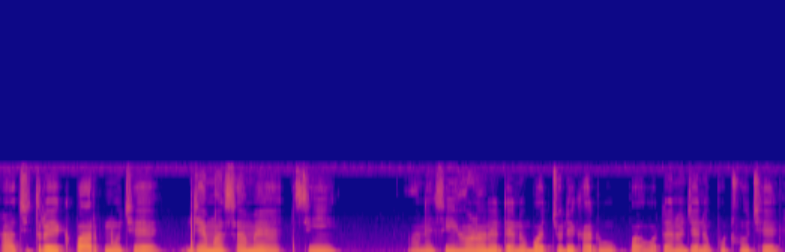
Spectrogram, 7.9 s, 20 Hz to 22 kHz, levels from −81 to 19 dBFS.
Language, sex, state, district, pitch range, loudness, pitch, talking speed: Gujarati, male, Gujarat, Valsad, 125-135 Hz, -19 LUFS, 130 Hz, 145 wpm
